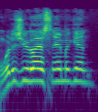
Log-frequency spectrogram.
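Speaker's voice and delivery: ordinary talk, nothing marked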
